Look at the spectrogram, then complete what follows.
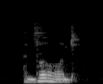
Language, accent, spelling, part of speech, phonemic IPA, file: English, Southern England, abord, noun / verb, /əˈbɔːd/, LL-Q1860 (eng)-abord.wav
- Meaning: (noun) 1. The act of approaching or arriving; approach 2. A road, or means of approach; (verb) Alternative form of aboard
